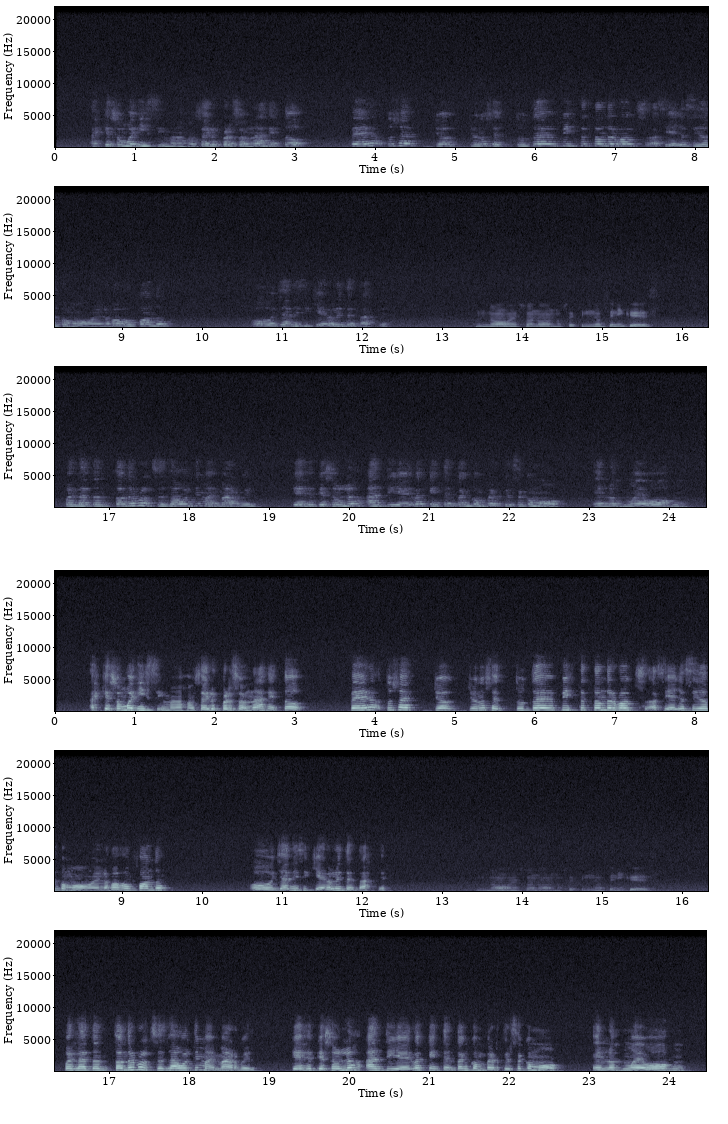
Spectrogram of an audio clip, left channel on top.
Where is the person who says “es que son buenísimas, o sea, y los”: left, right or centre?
Right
